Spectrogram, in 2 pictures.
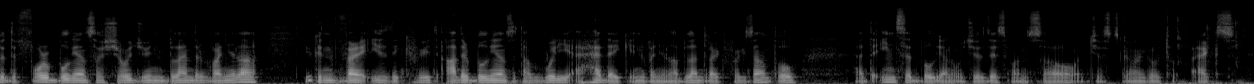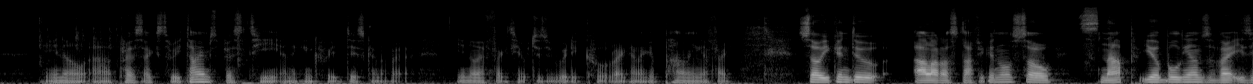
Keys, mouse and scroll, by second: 1.0 shift+middle drag, 1.5-1.8 shift+middle drag, 2.2 shift+middle drag, 2.6 shift+middle click, 3.1 shift+middle drag, 3.8 shift+middle drag, 4.2 shift+middle click, 7.1-7.6 drag, 7.9-8.3 right drag, 8.3 click, 8.8-9.6 drag, 11.9 x, 12.2 x, 12.6 x, 15.2 t, 16.6 click, 17.0 click, 17.6-19.8 middle drag, 20.5-21.8 middle drag, 22.0 scroll down 1, 22.5 shift+middle click, 25.0 x.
